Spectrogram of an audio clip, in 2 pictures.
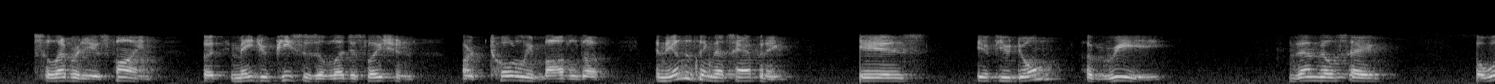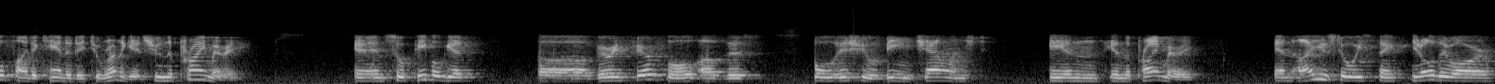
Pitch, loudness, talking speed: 170 Hz, -21 LUFS, 130 wpm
